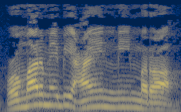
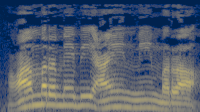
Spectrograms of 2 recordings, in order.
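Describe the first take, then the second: First: عمر opens on u, "Umar"; عمر with short u on the ain; Umar pronunciation. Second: عمر opens on a, "Amar"; عمر with open a on the ain; Amr pronunciation. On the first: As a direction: say عمر as U-mar. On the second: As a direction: say عمر as A-mar. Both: Shown as a demonstration. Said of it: "عمر اور عمر میں فرق".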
